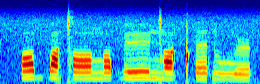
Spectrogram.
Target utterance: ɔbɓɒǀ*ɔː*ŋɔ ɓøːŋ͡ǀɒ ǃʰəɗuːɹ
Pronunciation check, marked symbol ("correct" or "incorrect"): correct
